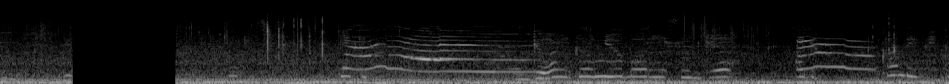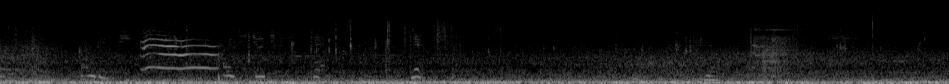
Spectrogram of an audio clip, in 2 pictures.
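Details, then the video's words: Istanbul street cat on a car, asking to be fed and petted, makes several quieter meows spaced a few seconds apart: a long falling one, then shorter bent calls, with a person talking and a steady low urban rumble behind. "Cat on the car is meowing and trilling so cute"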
